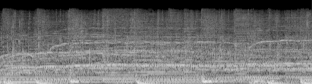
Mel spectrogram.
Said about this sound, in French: Pourquoi ils firent tenir ici lorsque vous applaudissez très très fort jusqu'à faire vibrer les murs du studio de la maison RTL? Tout le monde.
